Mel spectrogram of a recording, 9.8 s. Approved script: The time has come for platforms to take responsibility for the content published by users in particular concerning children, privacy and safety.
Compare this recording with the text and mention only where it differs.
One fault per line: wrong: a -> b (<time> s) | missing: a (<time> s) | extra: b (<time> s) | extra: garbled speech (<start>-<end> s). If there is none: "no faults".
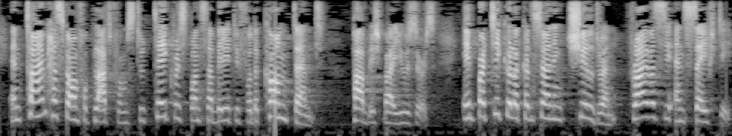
no faults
